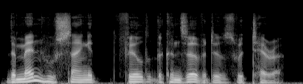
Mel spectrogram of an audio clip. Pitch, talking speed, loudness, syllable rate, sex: 105 Hz, 200 wpm, -19 LUFS, 6.2 syllables/s, male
